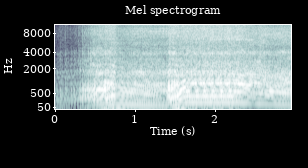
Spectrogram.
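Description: A warmed-up motorcycle engine with a 75cc MVT kit revs up hard twice, climbing and falling in pitch, then idles with a rough, loud, close-up rumble.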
